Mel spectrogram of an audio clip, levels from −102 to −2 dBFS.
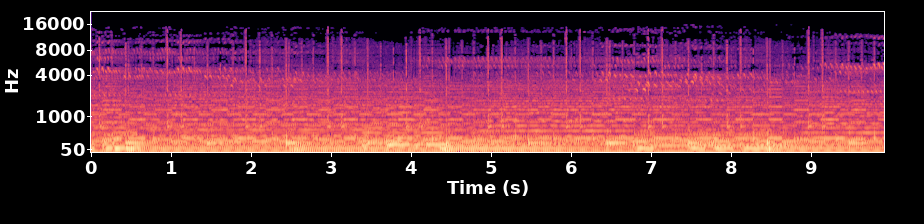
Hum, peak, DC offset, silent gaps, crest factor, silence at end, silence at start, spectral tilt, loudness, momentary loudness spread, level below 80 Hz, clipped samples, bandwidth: none; 0 dBFS; 6%; none; 16 dB; 0 s; 0 s; -6.5 dB/octave; -17 LUFS; 5 LU; -20 dBFS; under 0.1%; 14.5 kHz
